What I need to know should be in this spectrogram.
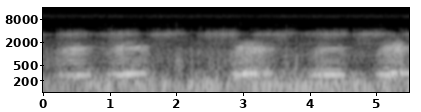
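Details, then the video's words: Frogs croaking together at night after a heavy downpour, repeated pulsed croaks about once a second, each a rapid rattle of clicks over a low steady tone, with a continuous high insect-like hum behind. "Frogs croak after rains. Listen to their sound."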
